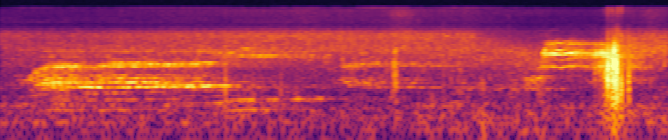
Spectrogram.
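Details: Kitten with a spoiled-sounding voice: a long, drawn-out harmonic meow over the first second and a half, a softer short mew near three seconds, then a brief higher-pitched meow at four seconds alongside a sharp click.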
